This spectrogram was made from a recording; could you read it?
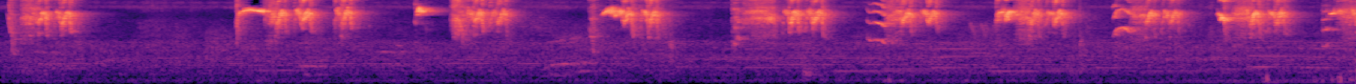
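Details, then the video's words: Blue-crowned hanging parrot song: bursts of very high, thin, buzzy chirps in short clusters separated by brief pauses, in a quiet setting. "Kicauwan Burung Serindit"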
